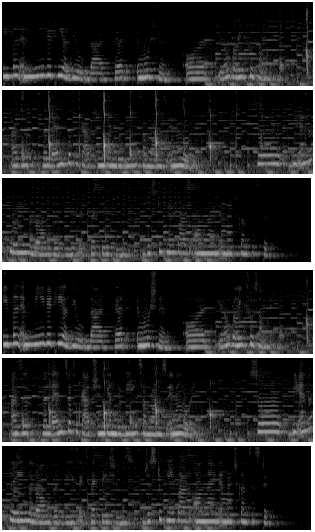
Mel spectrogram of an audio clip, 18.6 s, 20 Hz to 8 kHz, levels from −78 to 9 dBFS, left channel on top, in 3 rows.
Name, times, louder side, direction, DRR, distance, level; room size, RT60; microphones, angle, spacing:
voice 1, 0.0-3.3 3.6-5.4 6.4-10.1 11.2-14.9 15.2-17.4 17.6-17.7, right 1 dB, 75° right, 3 dB, 3.0 m, -33 dB
sound 1, 4.0-17.0, left 1 dB, 15° left, 1.5 m, -46 dB
sound 2, 5.5-10.9 11.4-11.5, left 5 dB, 80° left, 1.0 m, -39 dB
24.5 x 23.0 x 9.3 m, 0.79 s
head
